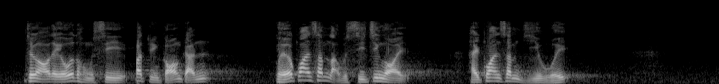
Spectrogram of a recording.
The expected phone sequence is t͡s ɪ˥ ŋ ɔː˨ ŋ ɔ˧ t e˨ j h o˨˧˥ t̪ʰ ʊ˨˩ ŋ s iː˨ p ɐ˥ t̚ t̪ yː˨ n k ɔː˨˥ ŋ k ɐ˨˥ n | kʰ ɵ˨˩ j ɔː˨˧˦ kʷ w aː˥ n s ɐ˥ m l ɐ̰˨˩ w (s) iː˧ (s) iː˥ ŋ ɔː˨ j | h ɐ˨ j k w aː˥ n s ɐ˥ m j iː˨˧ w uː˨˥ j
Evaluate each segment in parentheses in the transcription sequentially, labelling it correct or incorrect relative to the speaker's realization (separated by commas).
correct, incorrect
